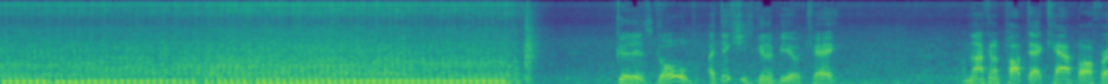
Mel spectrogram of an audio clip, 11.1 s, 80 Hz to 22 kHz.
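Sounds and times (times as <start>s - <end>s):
motorcycle engine idling: 0.0s - 5.2s.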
